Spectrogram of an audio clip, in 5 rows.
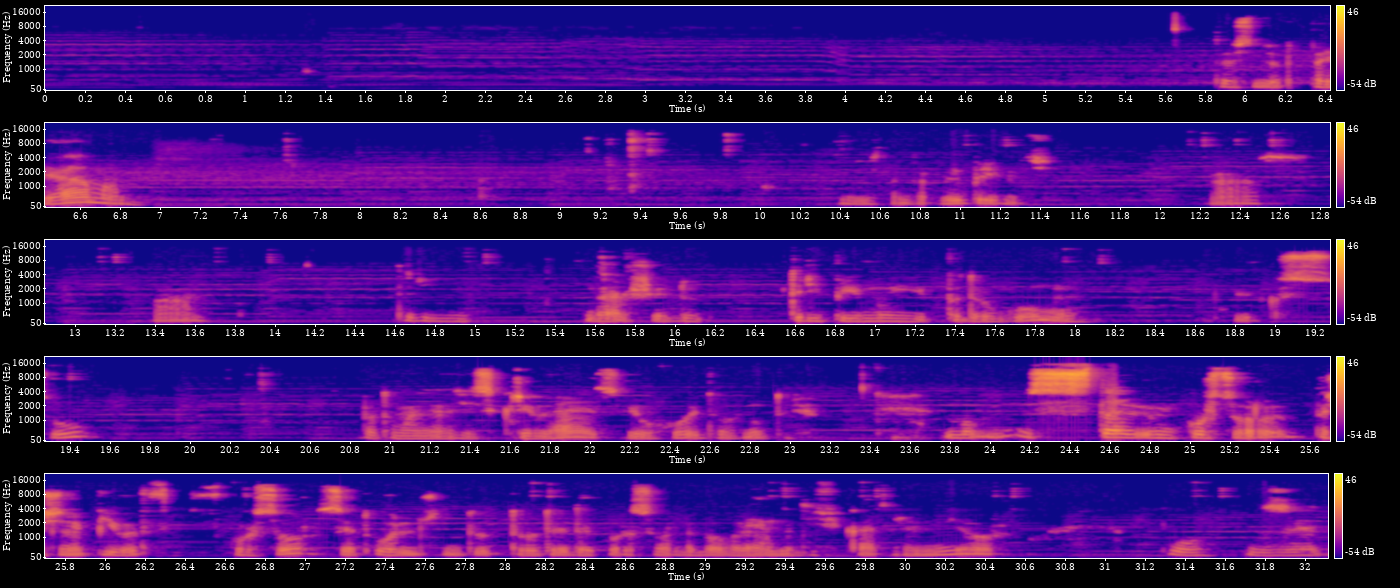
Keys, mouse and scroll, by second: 0.3 middle click, 1.0 Tab, 1.2 scroll up 1, 1.3-4.3 middle drag, 6.6-7.9 middle drag, 7.9 KP_1, 9.0 ctrl+KP_3, 9.5 Tab, 9.8 z, 10.1 shift+middle click, 10.4-10.9 scroll up 5, 10.9 click, 11.5 g, 12.3 click, 12.6 g, 13.6 click, 14.1 g, 15.4 shift+middle click, 15.6 scroll up 1, 15.8-17.8 middle drag, 17.8 click, 18.4 g, 20.1 middle click, 20.4 Tab, 20.6 z, 21.4 z, 21.9-22.3 middle drag, 22.3 scroll down 1, 22.5 scroll up 1, 22.6 scroll down 3, 22.7-25.8 middle drag, 26.5-29.2 right drag, 29.2 click, 29.7-31.5 drag.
